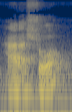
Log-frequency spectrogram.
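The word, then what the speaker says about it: хорошо: Essa palavra tem 3 Os, harasho, mas o último, que a gente pronuncia com mais força, ele tem som de fato de O, e os outros 2 se pronunciam como A, tá bom?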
